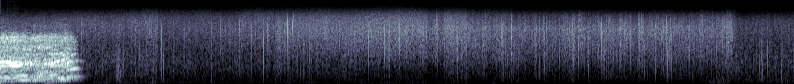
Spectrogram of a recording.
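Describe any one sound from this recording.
Faint old-record crackle and hiss play softly.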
